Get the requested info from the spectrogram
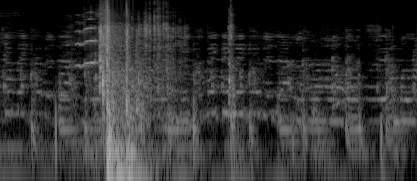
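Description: A tractor's cab door being pulled shut: one heavy thump about a second in, followed by a sharper click a little later, over background music.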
